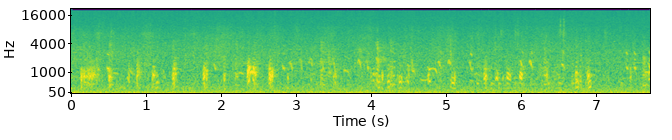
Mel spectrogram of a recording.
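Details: A flock of chickens gives a dense chatter of quick, low clucks that overlap throughout, with a slightly louder cluck in the middle, under light background noise.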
